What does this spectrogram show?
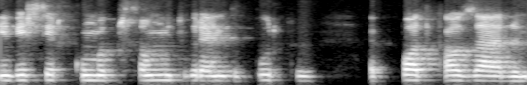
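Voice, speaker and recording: This woman has a fairly low pitch. She speaks with a European Portuguese accent. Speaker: professor. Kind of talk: lecture.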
